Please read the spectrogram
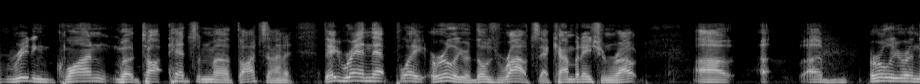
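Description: From 1.74 to 4.34 s, starting just before "those routes that combination", and again from 8.34 s to the end, an AMR rate drop makes the speech rough and synthetic, which fits the codec falling from 23.85 to 8.85 kbit/s. Unlike packet loss, nothing drops out, and the bandwidth stays full.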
